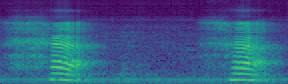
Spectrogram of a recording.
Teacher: اس ہا کو حلق کے درمیانی حصے سے ادا کریں گے۔ ہا، یعنی جب زبان کی جڑ اوپر کوے یا لحد سے لگے گی تو یہ ہا ادا ہوگا۔ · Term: حروف حلقی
